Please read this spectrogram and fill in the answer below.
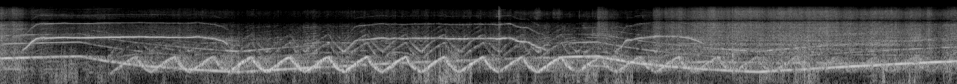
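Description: Several police van sirens sounding at once. A slow wail rises and falls over several seconds, a fast yelp of about three sweeps a second joins it for a few seconds in the first half, and a higher tone steps up and down above them.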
